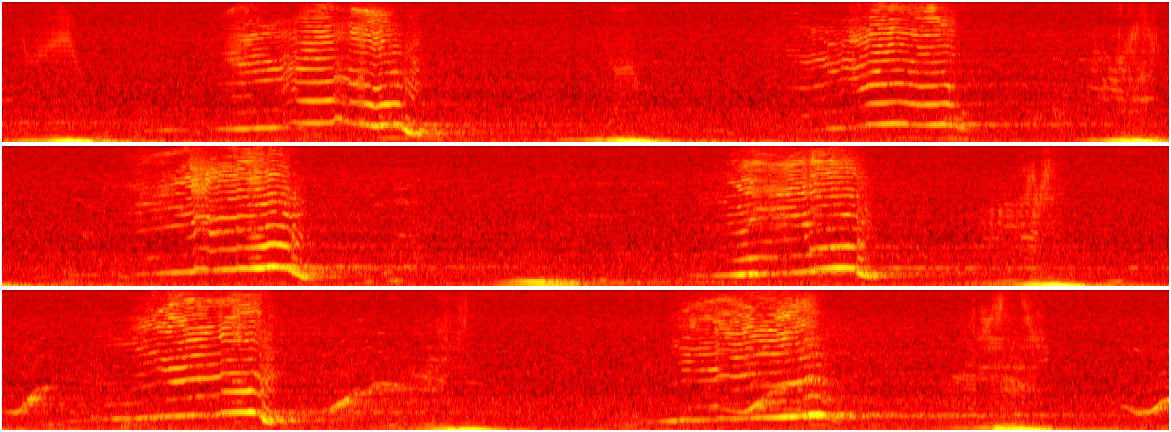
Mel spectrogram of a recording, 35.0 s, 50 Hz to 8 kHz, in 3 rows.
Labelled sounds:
2.2	4.1	humpback whale, 0.80 to 7.6 kHz
6.1	6.3	humpback whale, 1.6 to 2.0 kHz
7.8	9.6	humpback whale, 0.80 to 8.0 kHz
10.9	11.6	humpback whale, 0.90 to 1.3 kHz
12.9	14.7	humpback whale, 0.80 to 8.0 kHz
18.9	21.3	humpback whale, 0.80 to 7.6 kHz
23.6	26.0	humpback whale, 0.80 to 7.9 kHz
26.8	27.5	humpback whale, 0.80 to 1.1 kHz
30.0	31.6	humpback whale, 0.80 to 7.6 kHz
32.8	33.6	humpback whale, 0.83 to 1.3 kHz

